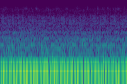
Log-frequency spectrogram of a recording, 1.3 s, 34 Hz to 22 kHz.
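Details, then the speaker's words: 1964 Willys CJ5 Jeep with Chevy 4.3L V6, engine gone through entirely: steady idle with a fast light rattle on the firing beat; persistent valve train noise, cause unknown. "It's got the rattle. I've gone through that entire engine. I don't know why it makes valve train noise."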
